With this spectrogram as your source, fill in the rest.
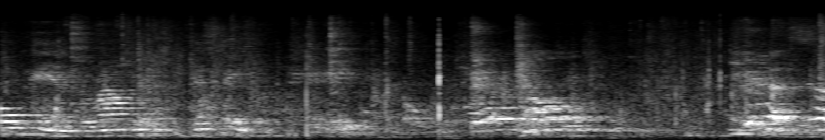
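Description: A man speaks through a microphone in an echoing hall.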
